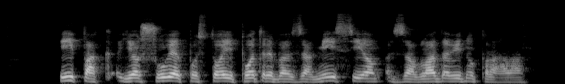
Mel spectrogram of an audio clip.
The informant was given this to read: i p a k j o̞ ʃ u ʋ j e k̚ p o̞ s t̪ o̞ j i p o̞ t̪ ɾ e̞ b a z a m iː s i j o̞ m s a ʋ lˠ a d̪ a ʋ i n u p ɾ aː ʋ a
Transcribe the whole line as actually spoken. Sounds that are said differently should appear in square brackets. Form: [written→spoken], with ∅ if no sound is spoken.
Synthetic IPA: i p a k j o̞ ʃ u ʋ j e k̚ p o̞ s t̪ o̞ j i p o̞ t̪ ɾ e̞ b a z a m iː s i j o̞ m [s→z] a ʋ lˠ a d̪ a ʋ i n u p ɾ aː ʋ a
